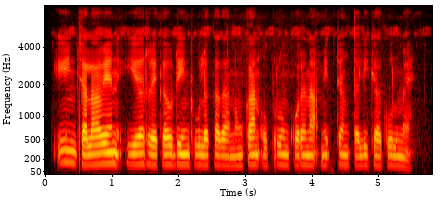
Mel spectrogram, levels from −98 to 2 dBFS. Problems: constant background noise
